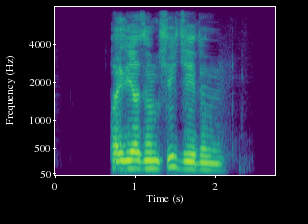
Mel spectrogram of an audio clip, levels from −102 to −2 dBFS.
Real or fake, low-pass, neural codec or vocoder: fake; 7.2 kHz; codec, 44.1 kHz, 3.4 kbps, Pupu-Codec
